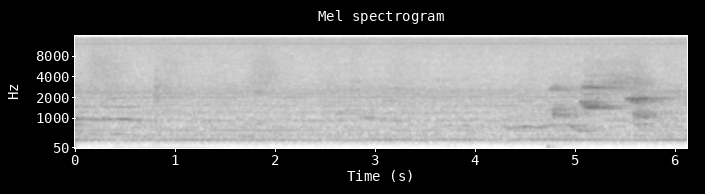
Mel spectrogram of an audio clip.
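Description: A steady low hum, with a few faint electronic tones that step in pitch about five seconds in. The tones are sounds from an Xbox game being played in another room.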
